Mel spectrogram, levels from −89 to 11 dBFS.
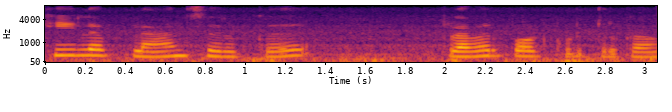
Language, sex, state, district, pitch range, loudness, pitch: Tamil, female, Tamil Nadu, Chennai, 230-270 Hz, -17 LUFS, 250 Hz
